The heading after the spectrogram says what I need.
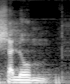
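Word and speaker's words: שלום: Pero ang binigyan diin natin dito, yung salitang Hebreo na ang ibig sabihin ay, o kung bigkasin ay shalom.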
